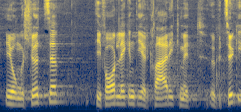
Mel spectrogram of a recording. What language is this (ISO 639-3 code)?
gsw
